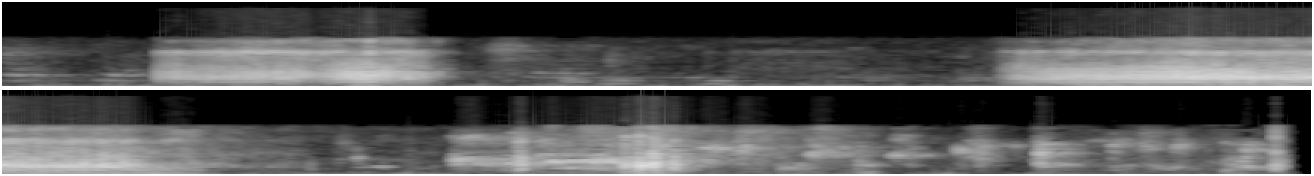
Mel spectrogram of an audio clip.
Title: Sforait ingrozitor / terrible snoring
